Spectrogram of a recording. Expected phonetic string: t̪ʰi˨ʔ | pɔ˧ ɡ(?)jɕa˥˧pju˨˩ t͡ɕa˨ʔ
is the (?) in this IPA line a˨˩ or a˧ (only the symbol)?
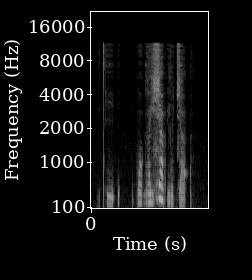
a˧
